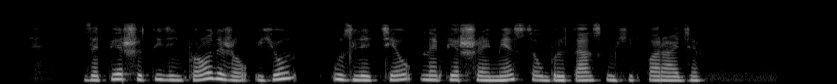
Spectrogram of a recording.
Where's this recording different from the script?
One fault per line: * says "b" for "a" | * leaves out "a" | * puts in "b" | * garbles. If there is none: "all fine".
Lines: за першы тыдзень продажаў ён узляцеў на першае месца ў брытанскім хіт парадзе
all fine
